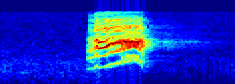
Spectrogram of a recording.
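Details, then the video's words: Pet Illiger's macaw in a wild mood, giving a single harsh, raspy squawk about a third of a second long, abrupt and loud against a quiet background. "Illiger's wildside comes out"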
